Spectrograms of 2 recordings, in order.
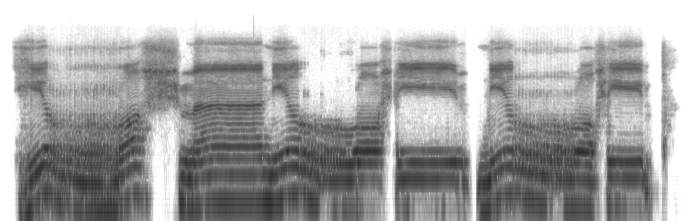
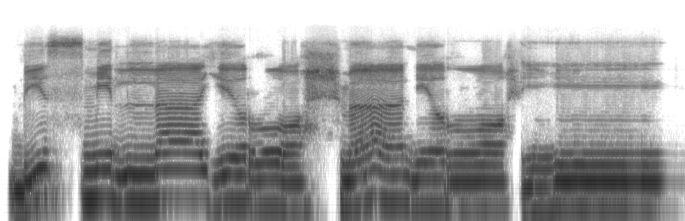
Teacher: jangan sampai menimbulkan getaran yang kedua, yang ketiga. Tapi oro hanya sekali getaran.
